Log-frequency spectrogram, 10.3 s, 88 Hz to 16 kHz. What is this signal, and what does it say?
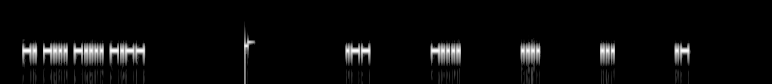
Morse code, heard as a keyed tone, about 36 wpm, spaced as for 14 wpm, 700 Hz. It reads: NB6Y W6HSA
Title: USA Call Signs - 8x Character Spacing - 35wpm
